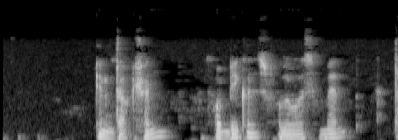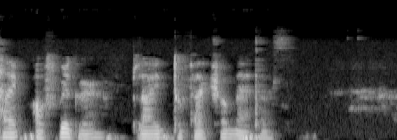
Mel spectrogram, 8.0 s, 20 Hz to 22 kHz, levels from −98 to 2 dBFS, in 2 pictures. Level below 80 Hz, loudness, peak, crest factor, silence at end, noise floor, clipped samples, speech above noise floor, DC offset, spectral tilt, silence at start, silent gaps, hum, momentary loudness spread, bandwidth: -46 dBFS; -21 LUFS; -2 dBFS; 20 dB; 0.1 s; -64 dBFS; under 0.1%; 44 dB; under 0.1%; -6 dB/octave; 0.95 s; none; none; 11 LU; 7.6 kHz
